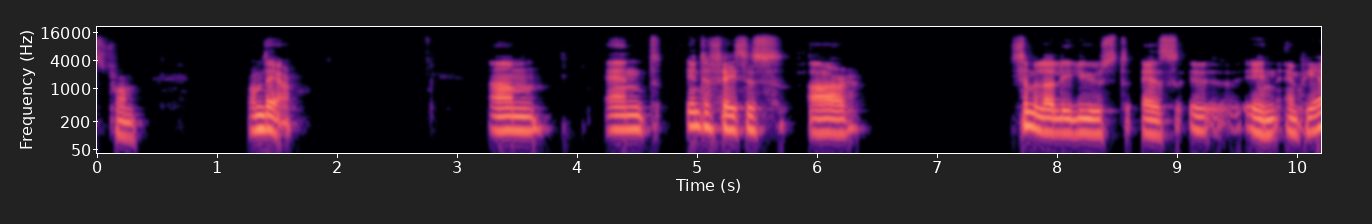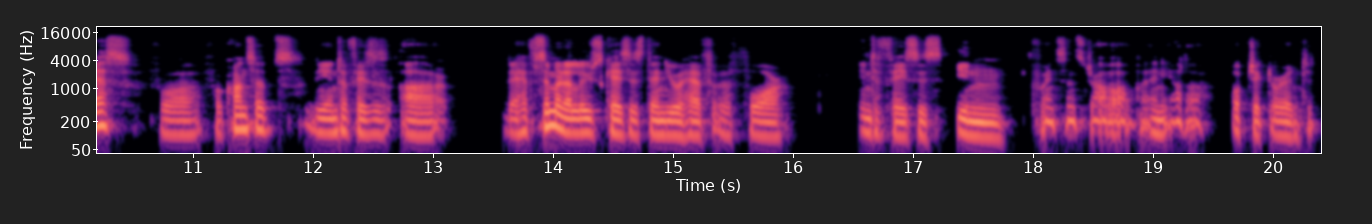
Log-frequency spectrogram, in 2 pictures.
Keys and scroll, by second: 4.3 BackSpace.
